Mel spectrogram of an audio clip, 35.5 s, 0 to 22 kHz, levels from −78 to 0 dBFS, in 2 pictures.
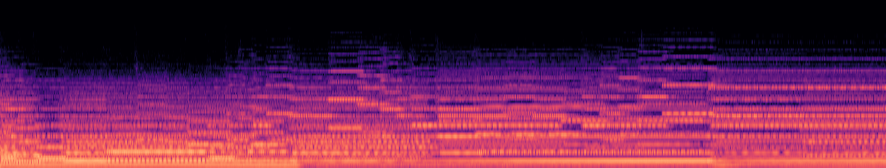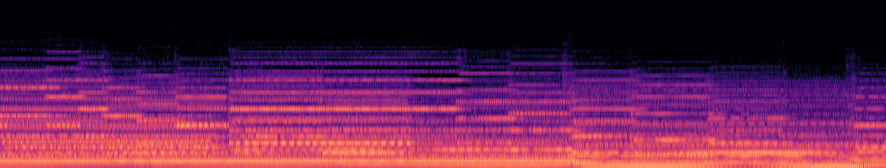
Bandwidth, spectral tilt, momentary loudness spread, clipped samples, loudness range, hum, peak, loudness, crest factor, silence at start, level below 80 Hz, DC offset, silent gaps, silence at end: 6.6 kHz; -8.5 dB/octave; 4 LU; under 0.1%; 4 LU; none; -2 dBFS; -17 LUFS; 14 dB; 0 s; -30 dBFS; under 0.1%; none; 0 s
